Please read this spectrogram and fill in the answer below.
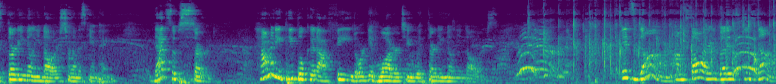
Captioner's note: applause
